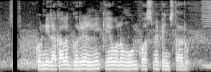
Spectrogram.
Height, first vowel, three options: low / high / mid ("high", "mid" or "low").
mid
